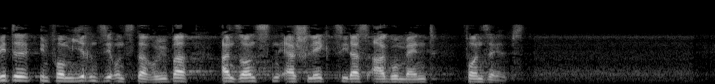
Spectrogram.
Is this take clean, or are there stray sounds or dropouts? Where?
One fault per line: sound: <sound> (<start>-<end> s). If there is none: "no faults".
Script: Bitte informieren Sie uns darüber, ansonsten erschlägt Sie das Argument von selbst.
no faults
